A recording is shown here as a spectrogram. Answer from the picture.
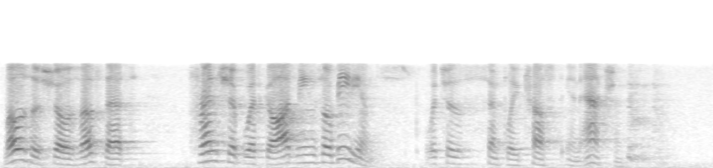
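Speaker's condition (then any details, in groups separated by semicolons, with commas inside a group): No condition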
